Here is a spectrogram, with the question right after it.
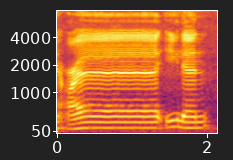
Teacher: عین کو مد ہے جس کو ہم نے کھینچنا ہے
